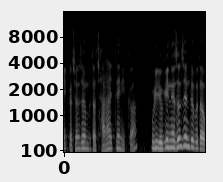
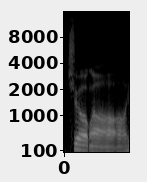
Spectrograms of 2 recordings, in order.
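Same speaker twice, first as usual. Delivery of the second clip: put-on trembling voice, pitched much lower; 7 semitones lower, 5 dB quieter than usual. Showing how they voice God in storytelling videos for children: God voice, trembling throat. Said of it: "하나님 목소리를 흉내 낼 때 주영아 이러면서 목젖을 막 떨면서".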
